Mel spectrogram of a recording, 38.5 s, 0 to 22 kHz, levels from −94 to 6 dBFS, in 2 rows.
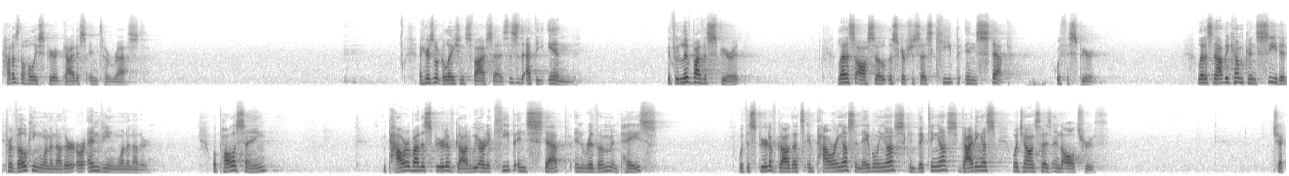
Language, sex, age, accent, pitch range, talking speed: English, male, 40-59, American, 150-200 Hz, 140 wpm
